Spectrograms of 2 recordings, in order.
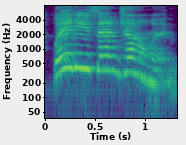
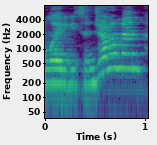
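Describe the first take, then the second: First: Higher, ringing call for attention; announcer. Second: Said in the usual way. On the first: A narrator's reading. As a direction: call the crowd to order. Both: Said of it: "continued the loudspeaker".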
